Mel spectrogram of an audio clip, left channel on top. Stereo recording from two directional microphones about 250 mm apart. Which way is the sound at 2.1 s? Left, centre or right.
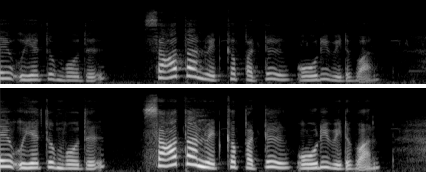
Right.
